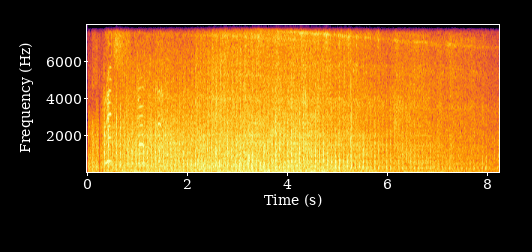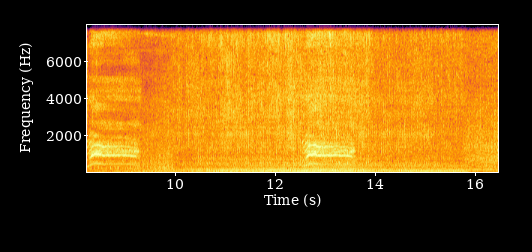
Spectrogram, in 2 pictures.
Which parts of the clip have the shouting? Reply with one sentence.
The shouting can be heard from 0.3 to 1.6 s, from 8.2 to 9.4 s and from 12.5 to 13.7 s.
